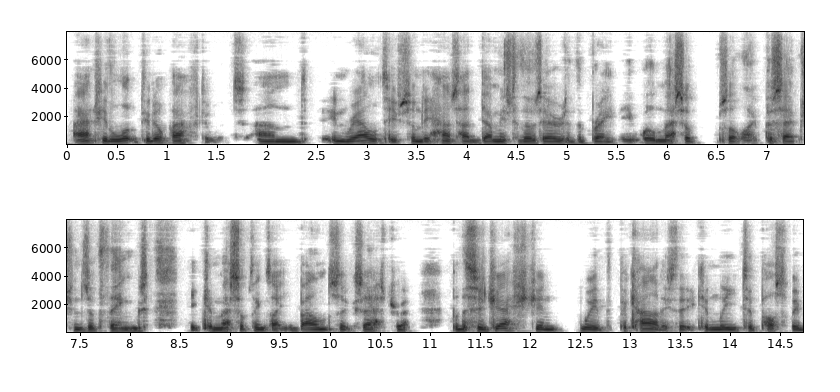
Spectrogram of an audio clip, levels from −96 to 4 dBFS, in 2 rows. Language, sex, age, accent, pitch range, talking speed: English, male, 40-59, British, 100-115 Hz, 210 wpm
